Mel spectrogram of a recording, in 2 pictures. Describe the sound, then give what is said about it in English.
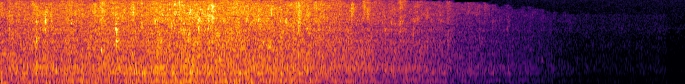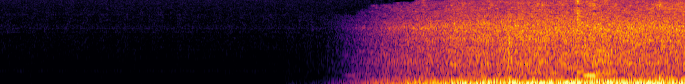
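Heavy rain pours down in a steady, dense hiss that fades away into a few seconds of silence, then swells back in just as loud and continuous. “Here comes the rain.”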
